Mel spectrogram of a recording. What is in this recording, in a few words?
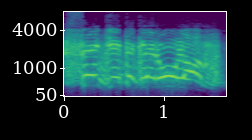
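Hungarian aircraft damaged mood high, speech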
